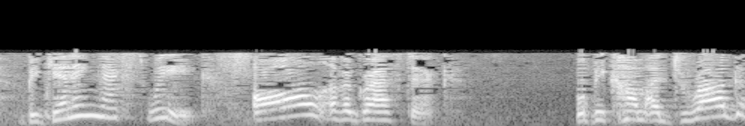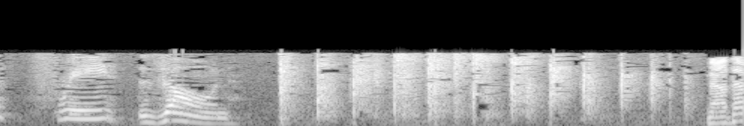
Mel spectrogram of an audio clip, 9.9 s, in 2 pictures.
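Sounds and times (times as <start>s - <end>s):
speech: 0.2s - 3.0s, 3.8s - 6.6s, 9.7s - 9.9s
school principal clapping alone at a grammar school announcement: 6.8s - 9.7s.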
